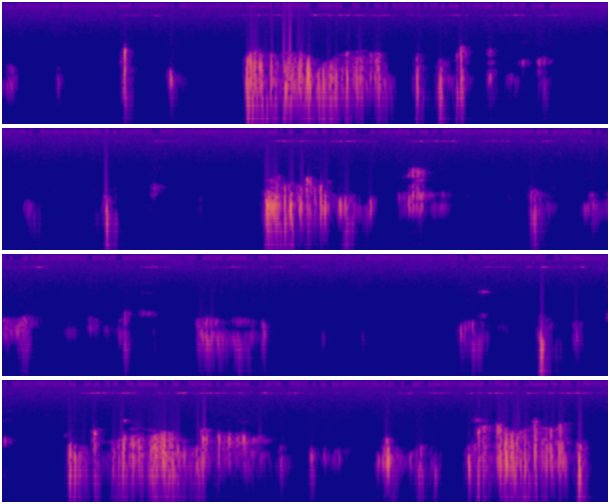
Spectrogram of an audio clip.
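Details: Stomach growling in a hungry person who did not eat before a performance: irregular gurgling, rumbling and squelching bursts with silent gaps, ordinary hunger gut sounds.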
